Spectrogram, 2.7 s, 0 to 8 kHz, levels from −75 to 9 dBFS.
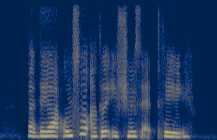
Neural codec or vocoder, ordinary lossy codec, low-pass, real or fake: codec, 16 kHz, 1 kbps, FreqCodec, smaller model; none; none; fake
